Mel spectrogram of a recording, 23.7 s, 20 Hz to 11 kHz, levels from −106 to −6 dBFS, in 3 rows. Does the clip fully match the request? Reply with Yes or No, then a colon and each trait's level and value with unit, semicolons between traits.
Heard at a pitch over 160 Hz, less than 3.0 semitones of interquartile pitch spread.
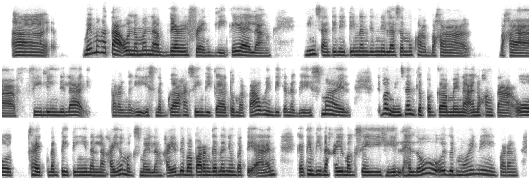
Yes: high, 190 Hz; narrow, 2.4 semitones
